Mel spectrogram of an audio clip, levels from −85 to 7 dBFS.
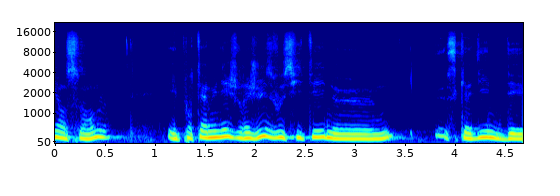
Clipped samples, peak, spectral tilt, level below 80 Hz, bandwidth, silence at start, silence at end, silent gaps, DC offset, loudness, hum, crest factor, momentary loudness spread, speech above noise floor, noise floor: under 0.1%; -18 dBFS; -9 dB/octave; -68 dBFS; 15 kHz; 0 s; 0 s; none; under 0.1%; -29 LUFS; none; 10 dB; 14 LU; 34 dB; -61 dBFS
